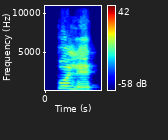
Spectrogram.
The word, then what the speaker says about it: palette: poulet no suenan igual aquí lo acabo de decir como está escrito no como se pronuncia Ahora sí lo voy a decir cómo se pronuncia palette escuchen la el primer sonido que es a le escuché el segundo sonido que esa Cuál es más Cuál es un sonido más abierto a pesar de que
